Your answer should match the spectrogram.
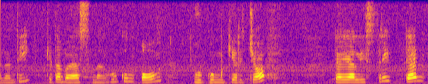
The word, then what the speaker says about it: Ohm: Bacanya biasa saja ya, Ohm. Bukan Mbak, Ohm. Biasa saja bacanya.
